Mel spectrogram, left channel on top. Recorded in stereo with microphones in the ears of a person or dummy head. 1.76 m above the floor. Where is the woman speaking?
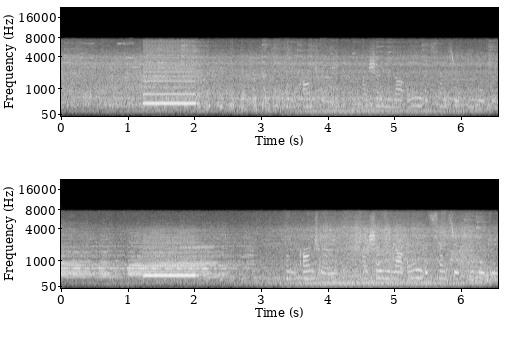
10° right (ahead or behind).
